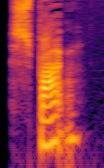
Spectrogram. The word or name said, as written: spang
